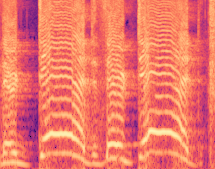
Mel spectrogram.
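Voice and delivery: put-on high, loud child's scream. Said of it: "they're crying".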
